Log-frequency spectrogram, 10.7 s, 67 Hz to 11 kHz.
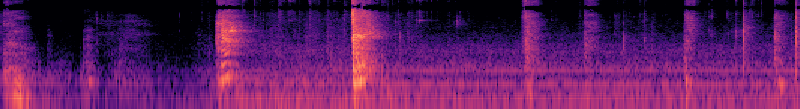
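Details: Female dog coughing around 9:15pm, about five minutes after an episode of heavy, odd breathing and daze that followed sleeping in bed; owner asks whether it is heart-related. Two harsh, forceful coughs, then softer scattered hacks.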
